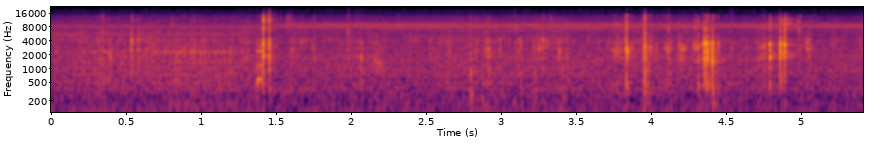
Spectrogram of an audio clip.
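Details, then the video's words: Crunching bites from a cat while eating, heard as scattered sharp clicks that grow into a denser burst of three or four crunches near the end, with low room hiss behind. "Chewing sound of the cat"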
